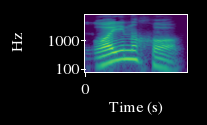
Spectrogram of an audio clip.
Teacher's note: কণ্ঠনালীর শেষ ভাগ হতে উচ্চারণ হয় গইন খ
